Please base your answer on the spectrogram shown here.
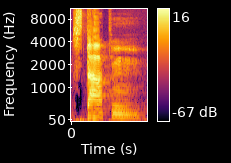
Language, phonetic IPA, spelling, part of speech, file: Czech, [ˈstaːtɲiː], státní, adjective, Cs-státní.ogg
- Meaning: state (relating to state)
